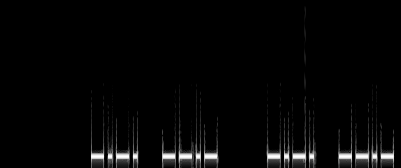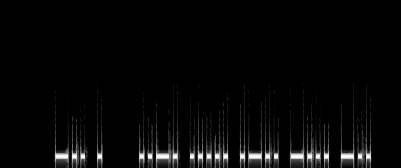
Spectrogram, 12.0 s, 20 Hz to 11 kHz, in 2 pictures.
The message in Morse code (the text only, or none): CQ CQ DE F5LBD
